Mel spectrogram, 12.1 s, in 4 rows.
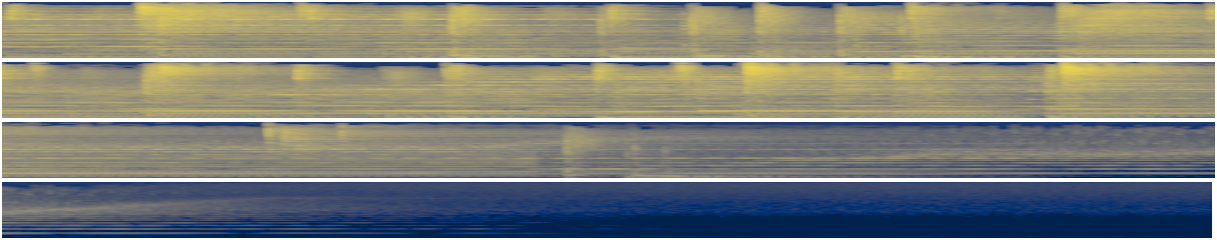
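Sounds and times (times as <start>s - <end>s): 
Yamaha DGX 630 digital piano G octave: 0.0s - 9.0s.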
